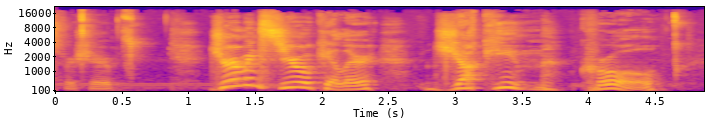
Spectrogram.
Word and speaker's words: Joachim: No, it is. It's literally pronounced Joachim.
